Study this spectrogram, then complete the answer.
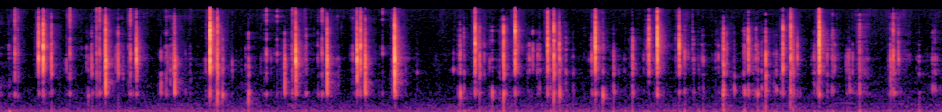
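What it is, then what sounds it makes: Plastic game controller buttons. Thumbs and fingertips press, click and tap the buttons of a red hollow plastic game controller. It makes a quick, irregular run of sharp, bright plastic clicks with almost no ring, pausing briefly midway before the tapping resumes.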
